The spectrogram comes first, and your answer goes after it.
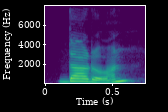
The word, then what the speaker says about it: দারোয়ান: দারোয়ান শব্দের অর্থ হচ্ছে, দারোয়ান শব্দের উচ্চারণ ভেদে হচ্ছে, এটা উচ্চারণ হয় দরোয়ান।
